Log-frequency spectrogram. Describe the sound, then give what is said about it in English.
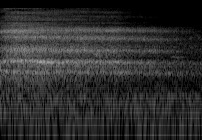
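A long, audible exhale in a guided breathing practice: one steady, breathy rush of air that fades gently, with no talk. “Exhale fully and audibly, let it all go.”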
